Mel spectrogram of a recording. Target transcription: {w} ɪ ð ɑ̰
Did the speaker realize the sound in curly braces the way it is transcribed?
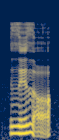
no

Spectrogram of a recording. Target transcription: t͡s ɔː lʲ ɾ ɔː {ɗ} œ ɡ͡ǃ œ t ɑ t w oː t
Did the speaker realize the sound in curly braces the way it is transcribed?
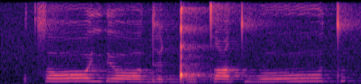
no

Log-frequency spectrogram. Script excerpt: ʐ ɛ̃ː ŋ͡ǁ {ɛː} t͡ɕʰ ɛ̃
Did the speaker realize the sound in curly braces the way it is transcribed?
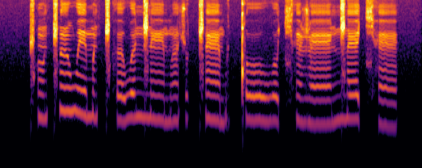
yes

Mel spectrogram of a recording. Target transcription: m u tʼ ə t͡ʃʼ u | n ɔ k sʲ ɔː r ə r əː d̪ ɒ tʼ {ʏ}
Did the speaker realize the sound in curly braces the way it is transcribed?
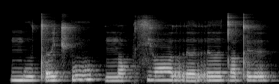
yes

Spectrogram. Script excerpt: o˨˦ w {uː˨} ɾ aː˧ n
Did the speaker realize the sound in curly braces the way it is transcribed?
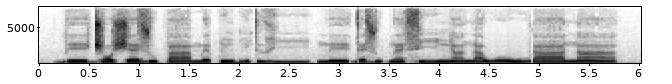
no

